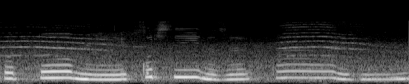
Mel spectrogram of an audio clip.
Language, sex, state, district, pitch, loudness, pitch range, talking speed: Hindi, female, Madhya Pradesh, Umaria, 260 Hz, -14 LUFS, 235-305 Hz, 100 wpm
